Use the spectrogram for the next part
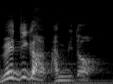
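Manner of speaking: high, loud angry demand; acted thundering reproach; shouted rebuke. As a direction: burst back into a yell to scold. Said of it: "막 거기서 호통을 치니까".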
